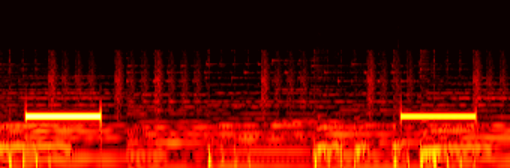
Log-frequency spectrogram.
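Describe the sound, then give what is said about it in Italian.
Two long, steady ringback tones from a telephone call, each lasting about a second and spaced several seconds apart, sounding over quiet background music with no one speaking. “Sta squillando, eh.”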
